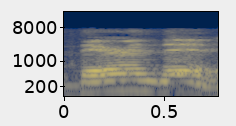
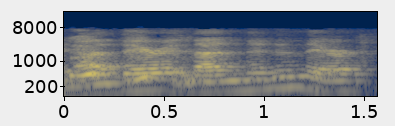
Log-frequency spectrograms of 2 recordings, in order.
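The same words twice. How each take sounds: First: Rereading the line, leaning on There; stress on THERE. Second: Not THERE and, not THEN and there, each word leaned on; correcting the word order with emphasis; contrastive stress. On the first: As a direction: hit There and let then fall. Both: Shown as a demonstration.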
